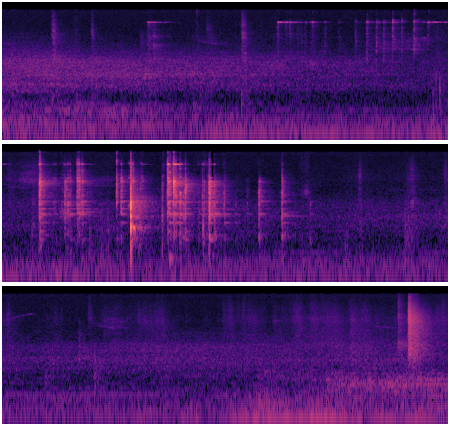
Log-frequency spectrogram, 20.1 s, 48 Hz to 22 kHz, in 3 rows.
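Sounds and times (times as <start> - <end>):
light metallic clinks and clicks: 2.1 - 2.6, 4.0 - 11.4.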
